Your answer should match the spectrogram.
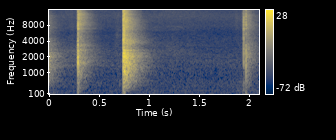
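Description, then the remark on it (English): Three sharp hand slaps at an uneven pace, given as a rating for a song, the second the loudest and fullest, then a pause before a lighter final slap. No one speaks. “So, how many slaps do you give it? And snaps.”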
